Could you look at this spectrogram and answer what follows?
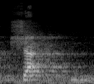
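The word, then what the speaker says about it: شأن: Jadi bacanya sya'n. Ada nunnya tetap dibaca. Bukan dibaca sya'n. Biasanya bukan sya'n. Ada nunnya ya, ditekankan.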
